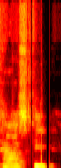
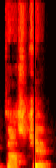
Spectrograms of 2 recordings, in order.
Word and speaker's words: Tasci: But I pronounce it Tasci, so yeah. I'm pretty sure you have heard many ways of I've heard it. It's actually a Turkish last name, and in Turkish it would be Tasci.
